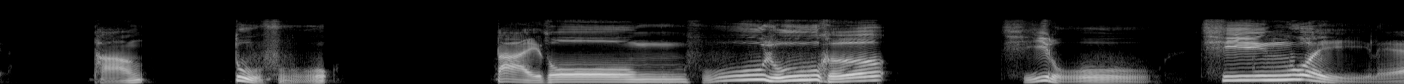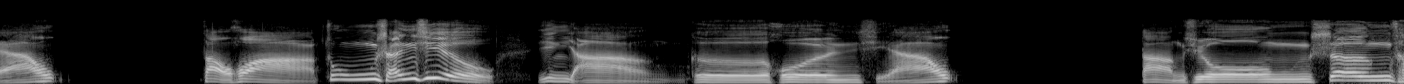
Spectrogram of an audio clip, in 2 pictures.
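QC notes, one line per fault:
Throughout, gain pumping: the input gain is likely set far too high, so a fast limiter or compressor clamps down on every loud sound and releases in the gaps between them. The gain swings by around 10 dB. Loud and quiet passages sit unnaturally close in level, leaving a squashed quality over the 8 kHz-limited call audio.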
